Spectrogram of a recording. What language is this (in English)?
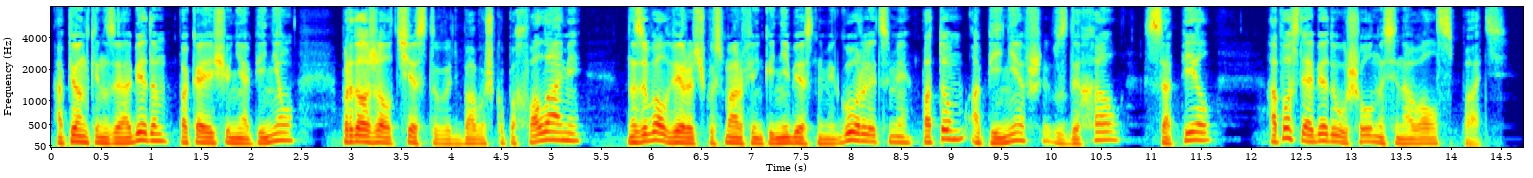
Russian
